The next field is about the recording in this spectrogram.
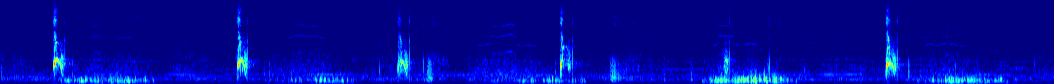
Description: ...... My baby has hiccups ..... sounds like a little puppy lol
